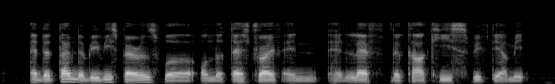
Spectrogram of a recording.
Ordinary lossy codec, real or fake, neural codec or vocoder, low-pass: AAC, 48 kbps; real; none; 7.2 kHz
